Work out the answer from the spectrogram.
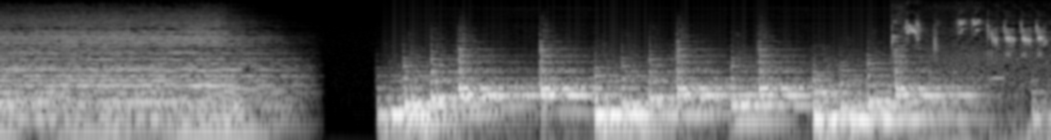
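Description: Song of a black-browed reed warbler, a bird of reeds, delivered as a loud, busy run of rapid chirps and harsh, scratchy notes after a short pause, with bright high accents near the end.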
